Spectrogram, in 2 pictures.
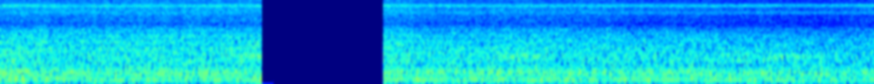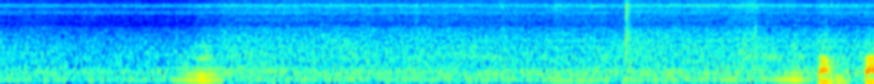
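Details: Honey bees at a kept hive as frames are inspected for queen cells, ten days after setting up: a steady, low droning hum throughout, with a short silent gap and a few faint knocks and clicks of handling near the end.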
